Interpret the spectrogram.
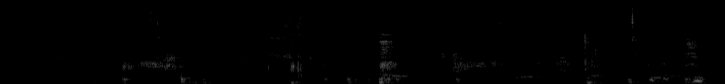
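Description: Faint close-up chewing and biting of spiced boiled corn on the cob, with scattered short clicks and mouth noises.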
